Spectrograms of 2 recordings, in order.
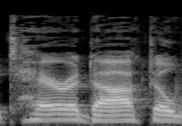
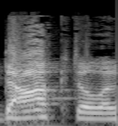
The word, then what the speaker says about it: pterodactyl: Why are we saying doctyl instead of dactyl? Dactyl. Pterodactyl. I've got all three of you saying it wrong.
